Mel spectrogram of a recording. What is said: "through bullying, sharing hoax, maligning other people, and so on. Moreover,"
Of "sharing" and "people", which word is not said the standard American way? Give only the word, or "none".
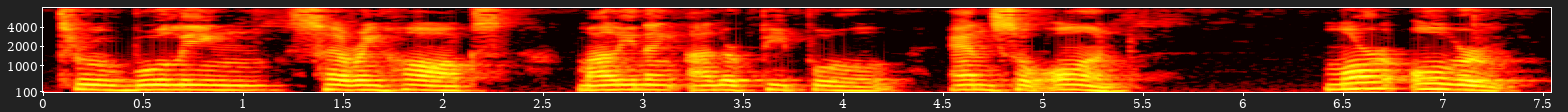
sharing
